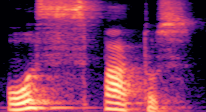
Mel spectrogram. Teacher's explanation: agora antes de um p ele vai ser pronunciado com som de s mesmo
